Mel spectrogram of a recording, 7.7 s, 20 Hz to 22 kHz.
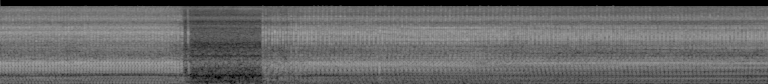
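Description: Microcosm M29 two-cylinder model steam engine running steadily on steam, its valve gear set to reverse. The sound drops out briefly about two seconds in, then carries on unchanged.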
